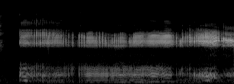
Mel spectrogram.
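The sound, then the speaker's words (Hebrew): A voice imitates a long, creaking door swinging open: a steady, raspy, wavering squeal that starts abruptly and holds for about two seconds without a break. “אני אומר שהפתיח אה, אה, אה, הפוטנציאלי יכול להיות בזה שכשהבן אדם לוחץ על הפליי, פשוט יישמע צליל ארוך של פתיחת דלת, אבל פתיחת דלת מגילה כזו, כזה.”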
